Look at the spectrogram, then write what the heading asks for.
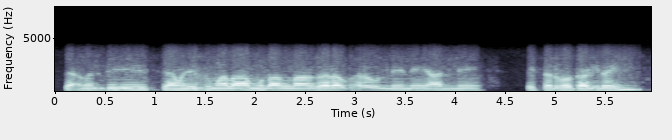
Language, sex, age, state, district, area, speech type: Marathi, male, 18-30, Maharashtra, Yavatmal, rural, conversation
